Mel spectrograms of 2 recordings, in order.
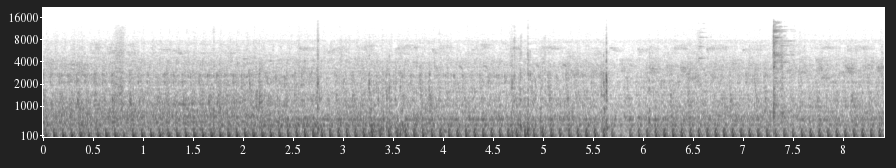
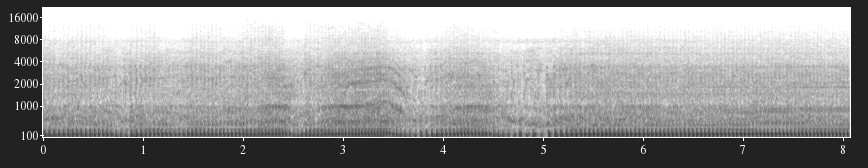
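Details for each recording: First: Honda Revo FI with a power-loss complaint, after replacing the clutch shoes: a steady even thump at about four beats a second pulling over a ramp under light throttle, no slip or rattle. The clutch now takes up cleanly. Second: Honda Revo FI motorcycle lacking power, first gear unable to climb a board-height ramp: engine drones and rises under throttle with surges and dips but no pull, droning louder at high throttle.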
